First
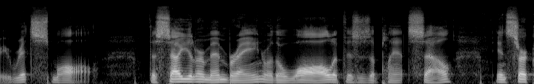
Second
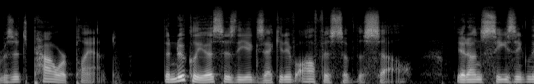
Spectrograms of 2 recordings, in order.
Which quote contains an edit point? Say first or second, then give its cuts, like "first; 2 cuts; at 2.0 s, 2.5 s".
second; 1 cut; at 1.5 s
